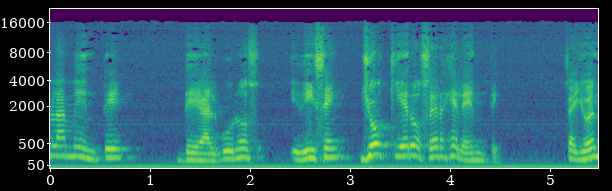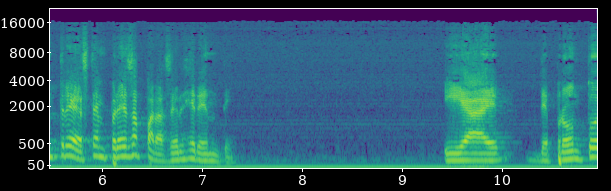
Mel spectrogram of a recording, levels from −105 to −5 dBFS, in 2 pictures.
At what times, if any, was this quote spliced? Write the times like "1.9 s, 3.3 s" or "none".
none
